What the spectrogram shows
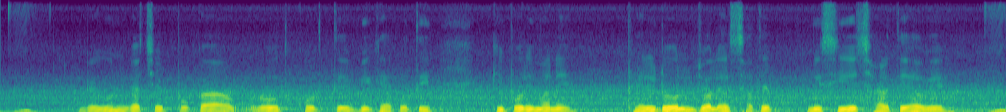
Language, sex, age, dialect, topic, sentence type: Bengali, male, 18-24, Jharkhandi, agriculture, question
